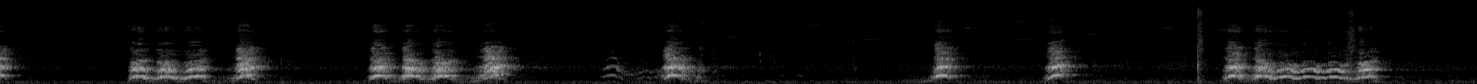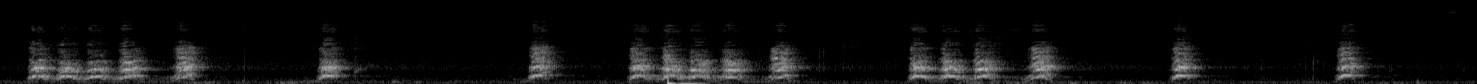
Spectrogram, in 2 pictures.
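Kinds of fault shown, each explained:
Phantom power thump: someone switched the supply on a live input, so a deep thump lands near 21.45 s, peaking around -17 dBFS and dying away within about 112 ms.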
